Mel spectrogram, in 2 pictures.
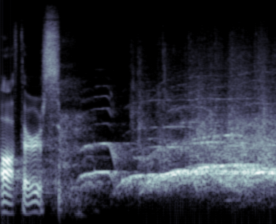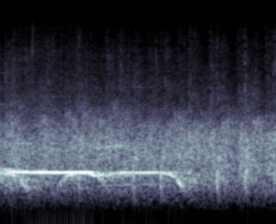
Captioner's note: cheers and applause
